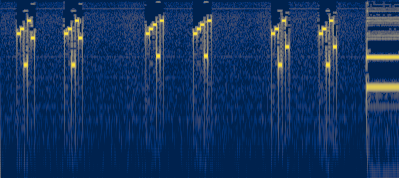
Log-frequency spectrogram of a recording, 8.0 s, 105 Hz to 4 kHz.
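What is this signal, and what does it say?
Five-tone selective call (ZVEI), heard as quick runs of five tones, tones of about 80 ms. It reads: 89117 89117 89033 89033 89115 89115
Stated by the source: ZVEI five-tone selective call received on an SDR.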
